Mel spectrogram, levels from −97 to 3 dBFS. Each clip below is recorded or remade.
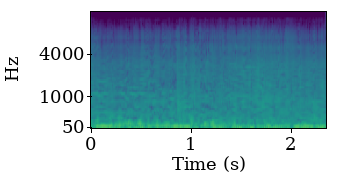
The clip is remade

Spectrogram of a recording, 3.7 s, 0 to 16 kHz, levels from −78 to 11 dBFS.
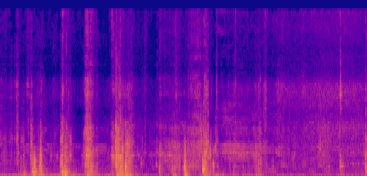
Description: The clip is remade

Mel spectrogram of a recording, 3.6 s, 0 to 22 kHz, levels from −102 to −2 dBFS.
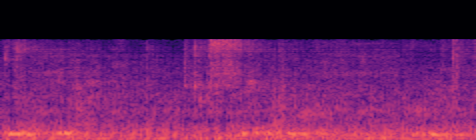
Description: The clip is remade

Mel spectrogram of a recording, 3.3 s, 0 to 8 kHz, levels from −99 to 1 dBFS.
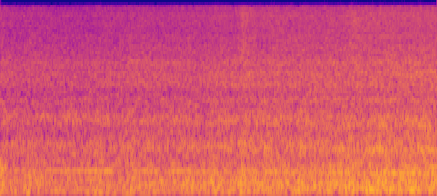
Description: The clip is recorded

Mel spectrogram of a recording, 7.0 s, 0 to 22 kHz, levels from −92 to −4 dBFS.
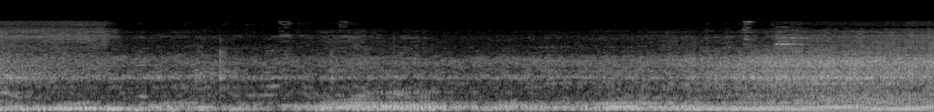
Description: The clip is recorded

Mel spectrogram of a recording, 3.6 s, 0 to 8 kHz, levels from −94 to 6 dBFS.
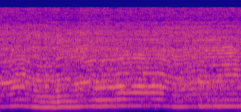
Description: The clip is recorded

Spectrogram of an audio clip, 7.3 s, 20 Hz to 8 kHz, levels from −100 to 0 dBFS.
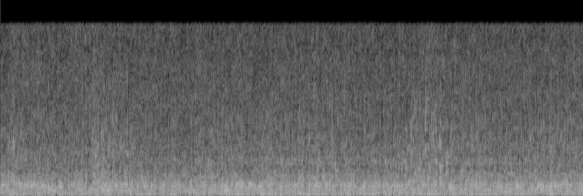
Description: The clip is remade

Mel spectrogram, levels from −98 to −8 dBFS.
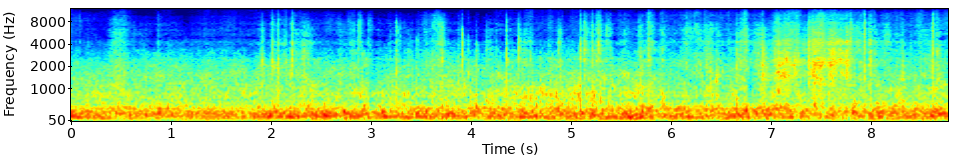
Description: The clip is remade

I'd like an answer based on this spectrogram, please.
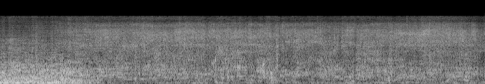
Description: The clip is remade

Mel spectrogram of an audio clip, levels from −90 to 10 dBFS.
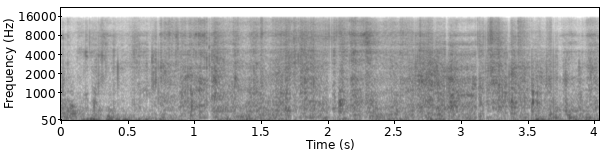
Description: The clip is remade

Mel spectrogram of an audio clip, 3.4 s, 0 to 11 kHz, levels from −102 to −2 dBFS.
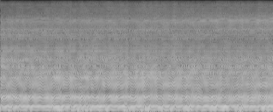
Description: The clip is remade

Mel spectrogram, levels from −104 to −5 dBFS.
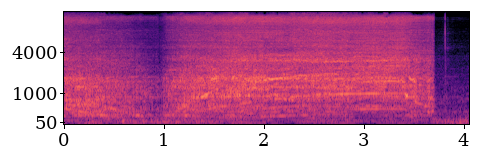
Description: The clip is remade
